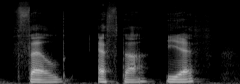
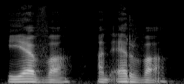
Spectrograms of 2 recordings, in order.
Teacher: it's pronounced f in feld, efta, ef, but v in ieva and erva, i.e. when it's between two open syllables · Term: voiced and unvoiced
